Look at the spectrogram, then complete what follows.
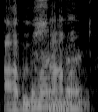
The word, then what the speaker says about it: Abu Sama: IA of course uh incidentally um is it pronounced s or S I think it's Abu Sama Abu Sama yes Sama Sama as you noticed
